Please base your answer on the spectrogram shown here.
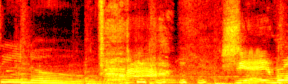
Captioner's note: laughs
